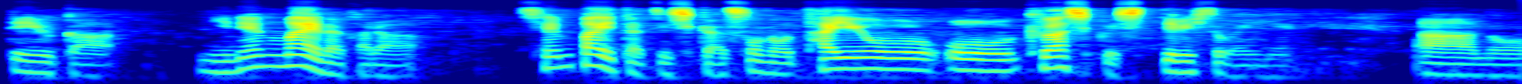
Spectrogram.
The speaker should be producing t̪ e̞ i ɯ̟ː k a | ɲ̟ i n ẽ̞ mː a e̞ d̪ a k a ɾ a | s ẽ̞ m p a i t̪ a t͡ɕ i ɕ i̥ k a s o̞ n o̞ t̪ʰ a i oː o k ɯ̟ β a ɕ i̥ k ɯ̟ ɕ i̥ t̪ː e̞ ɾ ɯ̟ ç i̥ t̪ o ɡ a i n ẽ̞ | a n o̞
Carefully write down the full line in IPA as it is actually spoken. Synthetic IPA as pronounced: t̪ e̞ j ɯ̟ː k a | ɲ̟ i n ẽ̞ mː a e̞ d̪ a k a ɾ a | s ẽ̞ m p a i t̪ a t͡ɕ i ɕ i̥ k a s o̞ n o̞ t̪ʰ a i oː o k ɯ̟ β a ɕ i̥ k ɯ̟ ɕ i̥ t̪ː e̞ ɾ ɯ̟ ç i̥ t̪ o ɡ a i n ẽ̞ | a n o̞

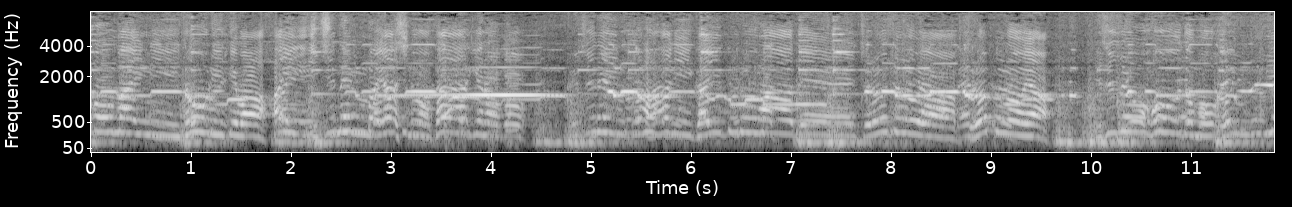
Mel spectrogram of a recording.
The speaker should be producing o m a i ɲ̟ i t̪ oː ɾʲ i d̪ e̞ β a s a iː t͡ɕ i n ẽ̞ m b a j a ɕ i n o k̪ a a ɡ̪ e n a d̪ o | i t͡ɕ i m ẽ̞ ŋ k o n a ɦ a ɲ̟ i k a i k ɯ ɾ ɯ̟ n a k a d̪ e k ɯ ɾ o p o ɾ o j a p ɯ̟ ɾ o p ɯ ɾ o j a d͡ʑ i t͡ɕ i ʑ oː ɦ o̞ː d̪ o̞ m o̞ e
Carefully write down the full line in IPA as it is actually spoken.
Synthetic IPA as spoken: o m a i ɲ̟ i d̪ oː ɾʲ i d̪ e̞ β a h a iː t͡ɕ i n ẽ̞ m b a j a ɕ i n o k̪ a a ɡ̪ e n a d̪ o | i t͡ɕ i n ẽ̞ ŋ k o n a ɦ a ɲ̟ i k a i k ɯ ɾ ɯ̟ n a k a d̪ e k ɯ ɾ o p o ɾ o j a p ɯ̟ ɾ o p ɯ ɾ o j a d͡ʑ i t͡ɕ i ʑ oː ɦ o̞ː d̪ o̞ m o̞ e

